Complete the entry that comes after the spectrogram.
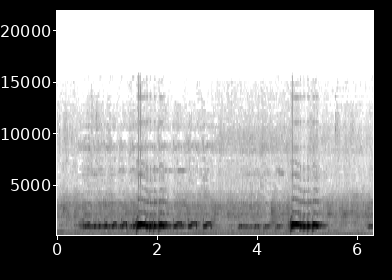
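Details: Calling female zebra dove for luring males, local and Bangkok crossing cemani types: clipped repeated coo notes build to a loud stuttering phrase, a quieter run follows, then another strong rolling coo; faint low hum throughout.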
